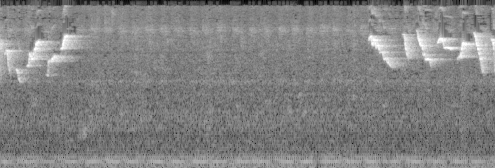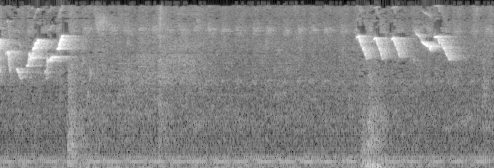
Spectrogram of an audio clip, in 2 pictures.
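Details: Mountain white-eye of the Merapi type, a kept bird giving its "wit wit wit" song material: three short bursts of high, sharp, rapidly repeated chirps separated by pauses, over a steady low electrical hum.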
